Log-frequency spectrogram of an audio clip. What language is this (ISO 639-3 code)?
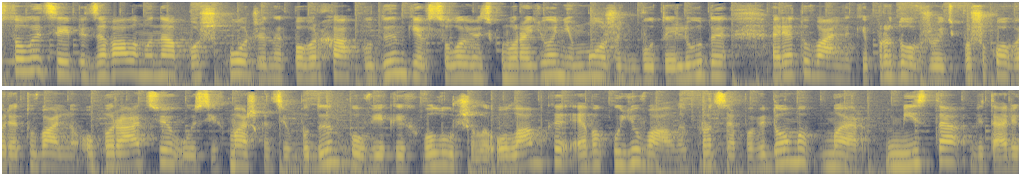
ukr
